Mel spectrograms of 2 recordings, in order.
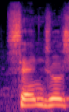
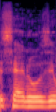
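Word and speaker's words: San Jose: Oh sorry sorry sorry sorry sorry, सैन होजे, SANJOSC, इसकी spelling यही है ना, लेकिन इसमें जे साइलेंट रहता है, इसलिए इसे सैन होजे बोलते हैं।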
